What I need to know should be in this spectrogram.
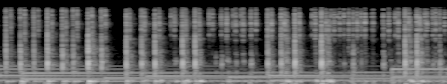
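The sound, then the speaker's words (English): Fast clicking on a computer gaming mouse: a rapid, dense run of many sharp clicks in quick succession, fairly steady and loud throughout. “So, normal people, they try to click so fast, and it sounds like this.”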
